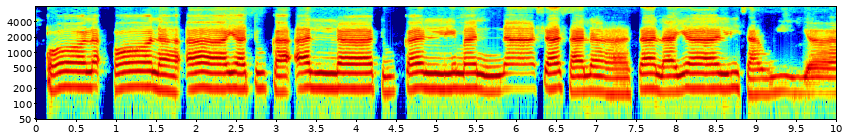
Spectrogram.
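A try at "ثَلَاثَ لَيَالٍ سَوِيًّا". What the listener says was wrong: Ada tanwin di situ. Salayalin sawiyya ikhfa, ditahan.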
